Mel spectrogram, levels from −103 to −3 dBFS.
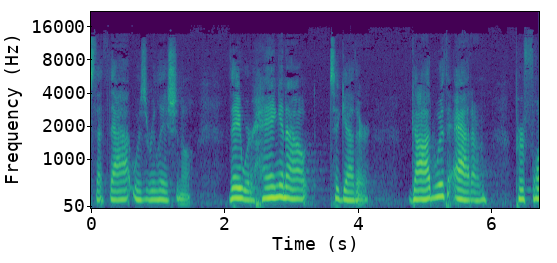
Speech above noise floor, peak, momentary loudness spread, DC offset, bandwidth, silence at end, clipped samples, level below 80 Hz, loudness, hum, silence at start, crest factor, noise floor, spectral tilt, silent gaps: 35 dB; -12 dBFS; 14 LU; under 0.1%; 13.5 kHz; 0 s; under 0.1%; -56 dBFS; -27 LUFS; none; 0 s; 14 dB; -61 dBFS; -6.5 dB/octave; none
